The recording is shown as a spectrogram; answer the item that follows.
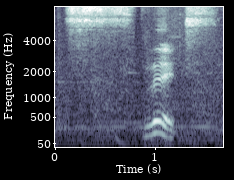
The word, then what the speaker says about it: Slicks: Slicks. Like multiple slick. One slick is slick and two slicks is slicks.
